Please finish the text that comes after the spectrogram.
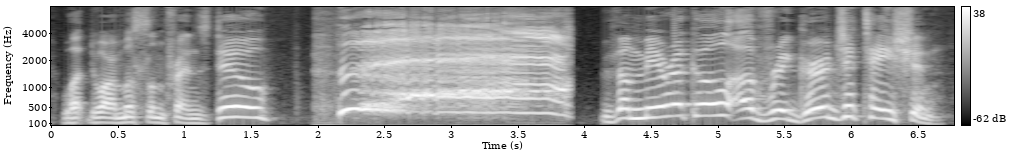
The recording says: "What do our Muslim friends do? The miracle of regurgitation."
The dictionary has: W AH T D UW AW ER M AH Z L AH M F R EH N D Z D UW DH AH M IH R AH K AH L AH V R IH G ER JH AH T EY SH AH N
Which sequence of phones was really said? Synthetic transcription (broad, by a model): W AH T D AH AW ER M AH S L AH M F R EH N D Z D UW DH AH M IH R AH K AH L AH V R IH G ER JH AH T EY SH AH N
